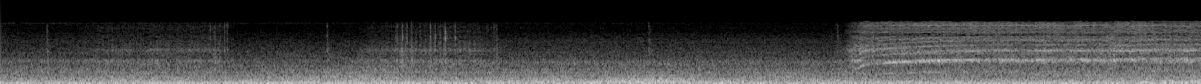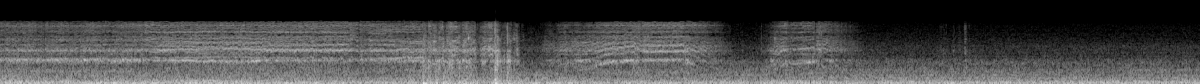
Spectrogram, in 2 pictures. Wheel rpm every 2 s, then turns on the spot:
10, 20, 10, 0, 90, 160, 160, 160, 90, 70, 20, 0.
0-2 4-6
